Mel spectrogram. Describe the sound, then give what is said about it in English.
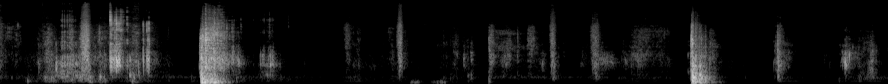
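A car door slams shut twice, each a loud, heavy thunk, as people get out of the car to walk up to the Salem Sue statue, with rustling, light clicks and shuffling movement filling the gaps between and after the slams. “I'm getting out of the car now.”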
